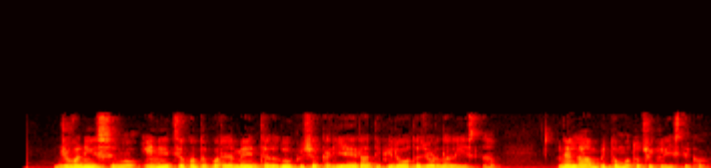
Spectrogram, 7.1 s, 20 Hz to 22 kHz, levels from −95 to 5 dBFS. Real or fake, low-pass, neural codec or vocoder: real; 7.2 kHz; none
